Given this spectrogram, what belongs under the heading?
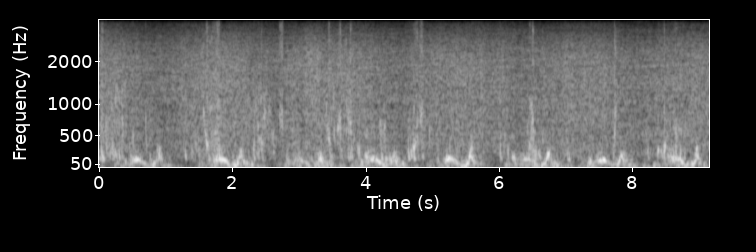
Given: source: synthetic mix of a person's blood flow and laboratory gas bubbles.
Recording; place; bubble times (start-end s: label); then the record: Doppler ultrasound of blood flow; precordium
0.00-0.55 s: bubbles
0.67-0.80 s: bubbles
1.25-1.86 s: bubbles
2.19-3.06 s: bubbles
3.38-4.08 s: bubbles
4.18-4.40 s: bubbles
4.58-5.00 s: bubbles
5.50-5.65 s: bubbles
5.99-6.69 s: bubbles
6.96-7.11 s: bubbles
7.68-7.80 s: bubbles
8.19-8.33 s: bubbles
8.36-8.82 s: bubbles
9.13-9.16 s: bubbles
From the record:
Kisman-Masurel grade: 342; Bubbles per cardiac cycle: rolling drumbeat, 9 or more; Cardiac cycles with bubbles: 100%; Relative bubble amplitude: moderate (0.250 to 0.450); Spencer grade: 3 (all of the cardiac periods contain showers or single bubble signals, but not dominating or overriding the cardiac motion signals); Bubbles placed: only in the low amplitude regions of the cardiac cycle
